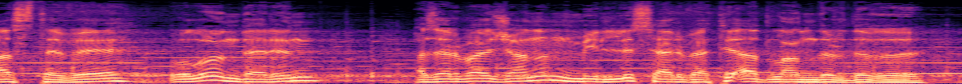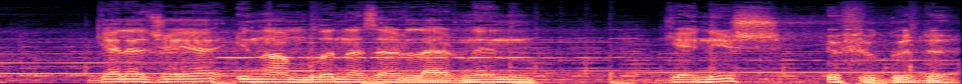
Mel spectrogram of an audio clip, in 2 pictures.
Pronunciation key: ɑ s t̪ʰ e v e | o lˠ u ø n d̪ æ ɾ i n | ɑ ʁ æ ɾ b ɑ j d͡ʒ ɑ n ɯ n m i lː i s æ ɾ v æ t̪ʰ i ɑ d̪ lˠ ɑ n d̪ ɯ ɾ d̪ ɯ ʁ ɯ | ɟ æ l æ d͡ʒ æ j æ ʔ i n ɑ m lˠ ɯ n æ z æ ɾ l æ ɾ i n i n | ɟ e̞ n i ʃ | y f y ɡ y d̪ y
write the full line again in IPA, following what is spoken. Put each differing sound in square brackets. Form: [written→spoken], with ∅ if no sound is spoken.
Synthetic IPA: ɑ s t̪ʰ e v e | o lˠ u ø n d̪ æ ɾ i n | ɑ [ʁ→z] æ ɾ b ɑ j d͡ʒ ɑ n ɯ n m i lː i s æ ɾ v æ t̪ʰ i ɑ d̪ lˠ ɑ n d̪ ɯ ɾ d̪ ɯ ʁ ɯ | ɟ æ l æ d͡ʒ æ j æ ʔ i n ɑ m lˠ ɯ n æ z æ ɾ l æ ɾ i n i n | ɟ e̞ n i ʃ | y f y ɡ y d̪ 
